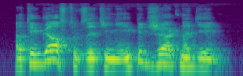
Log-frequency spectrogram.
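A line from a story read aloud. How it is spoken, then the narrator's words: Harsh bark. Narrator (Russian): рявкнул Малышев на Федорова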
